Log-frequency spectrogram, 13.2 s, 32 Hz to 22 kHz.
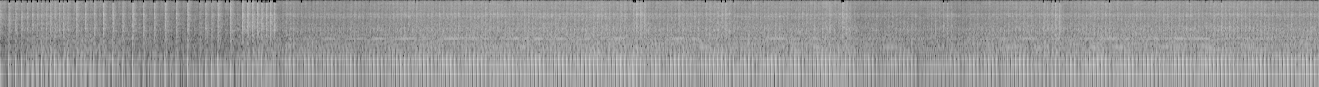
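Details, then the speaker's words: Craftsman LT1000 riding mower after Briggs and Stratton engine swap, choke on and fuel on: cranks a few seconds, catches and settles into a steady even run without sputtering; fuel tank leak suspected at the grommet. "so let's start it up and if it stays running let's just try to move it around the yard son fit the choke gas is on"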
